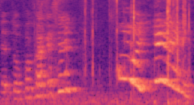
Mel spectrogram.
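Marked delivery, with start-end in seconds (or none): 1.6-2.5 much higher, louder joyful squeal; delighted squeal. Acted. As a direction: squeal with sudden joy. Pokaka delighted to marry.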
